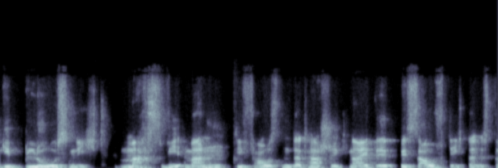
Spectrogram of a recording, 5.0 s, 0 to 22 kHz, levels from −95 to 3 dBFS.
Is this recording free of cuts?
no; 4 cuts; at 1.2 s, 1.8 s, 2.3 s, 3.4 s

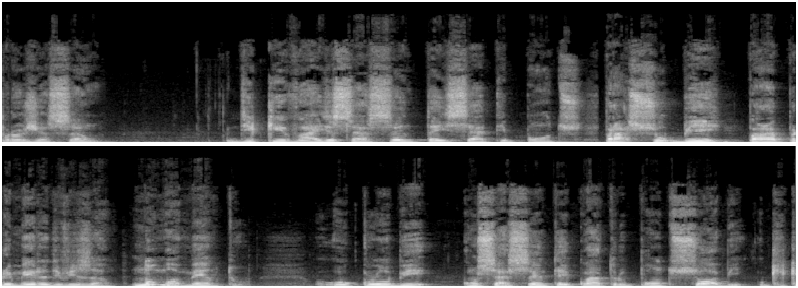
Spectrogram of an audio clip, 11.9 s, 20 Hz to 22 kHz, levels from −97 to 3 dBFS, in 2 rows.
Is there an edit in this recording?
yes; 4 cuts; at 2.4 s, 4.5 s, 5.5 s, 6.9 s

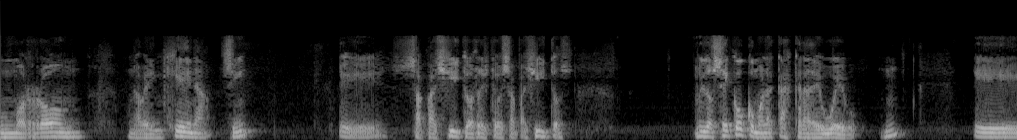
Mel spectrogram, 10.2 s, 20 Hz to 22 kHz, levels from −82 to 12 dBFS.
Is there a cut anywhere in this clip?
no; 0 cuts

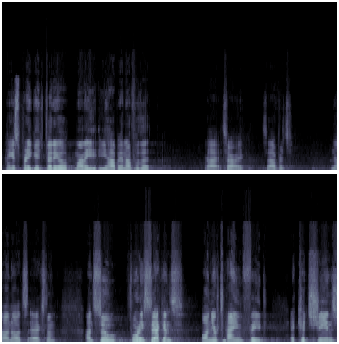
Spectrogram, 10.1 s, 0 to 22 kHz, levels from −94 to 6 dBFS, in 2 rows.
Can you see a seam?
no; 0 cuts

